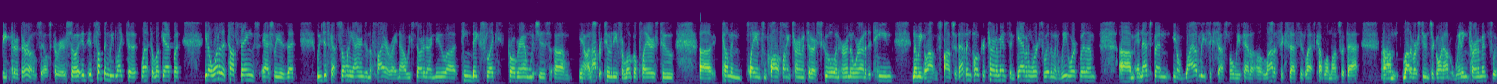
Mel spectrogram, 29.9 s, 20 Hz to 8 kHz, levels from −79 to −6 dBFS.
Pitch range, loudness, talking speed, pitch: 140-165 Hz, -24 LUFS, 270 wpm, 150 Hz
